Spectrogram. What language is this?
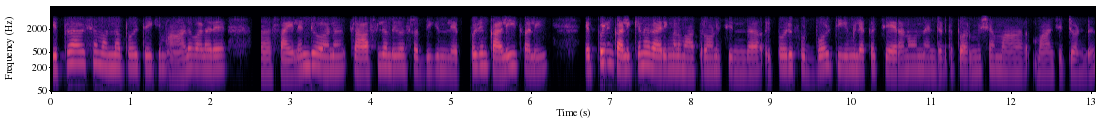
Malayalam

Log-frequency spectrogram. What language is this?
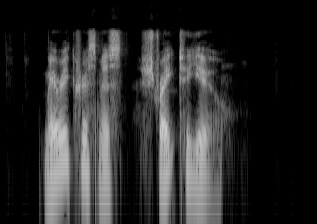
English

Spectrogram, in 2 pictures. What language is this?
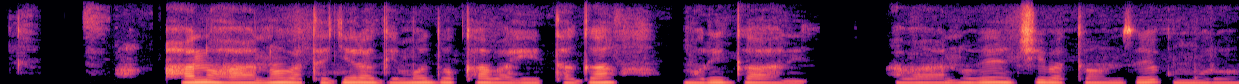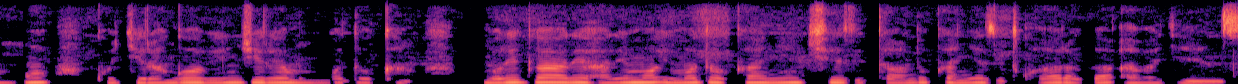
Kinyarwanda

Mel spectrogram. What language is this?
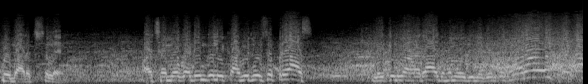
Arabic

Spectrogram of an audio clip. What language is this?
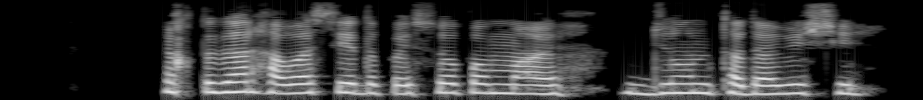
Pashto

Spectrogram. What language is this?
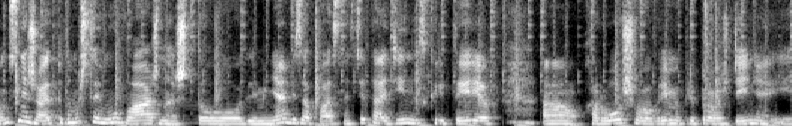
Russian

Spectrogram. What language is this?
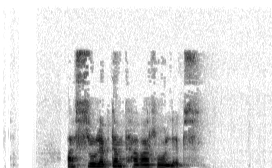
Georgian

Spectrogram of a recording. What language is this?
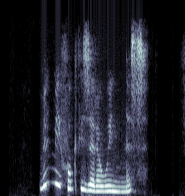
Kabyle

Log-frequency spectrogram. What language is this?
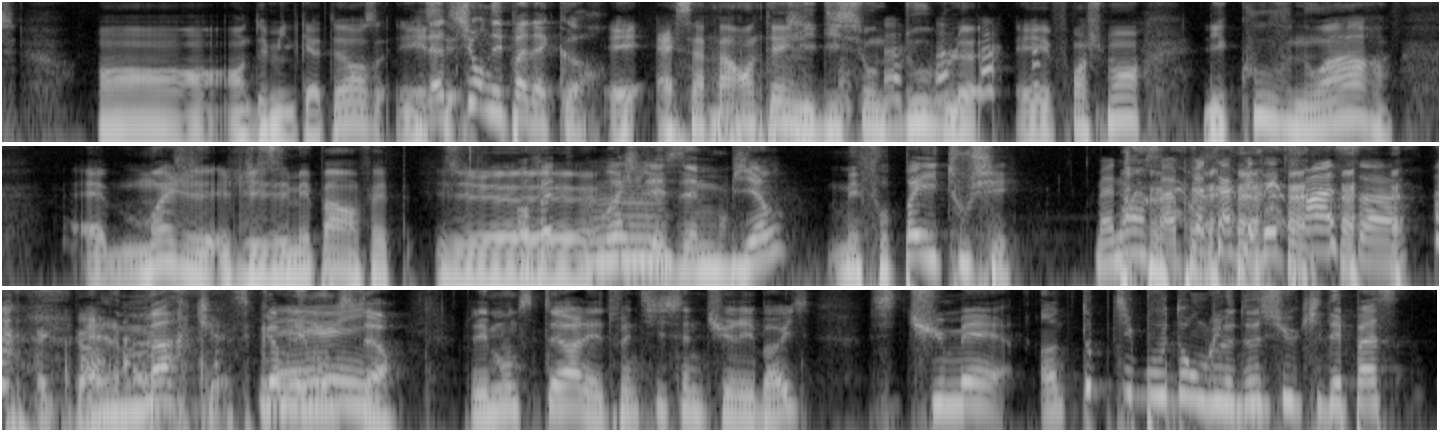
French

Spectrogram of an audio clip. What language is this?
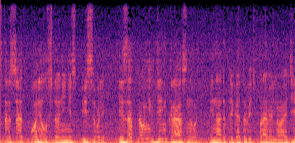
Russian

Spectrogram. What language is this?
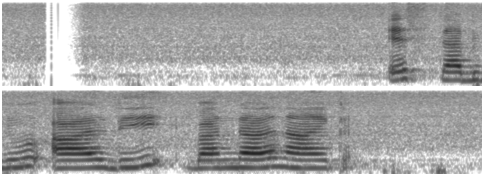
Sinhala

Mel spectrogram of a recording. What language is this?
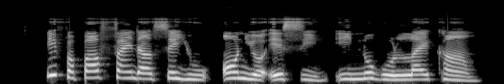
Nigerian Pidgin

